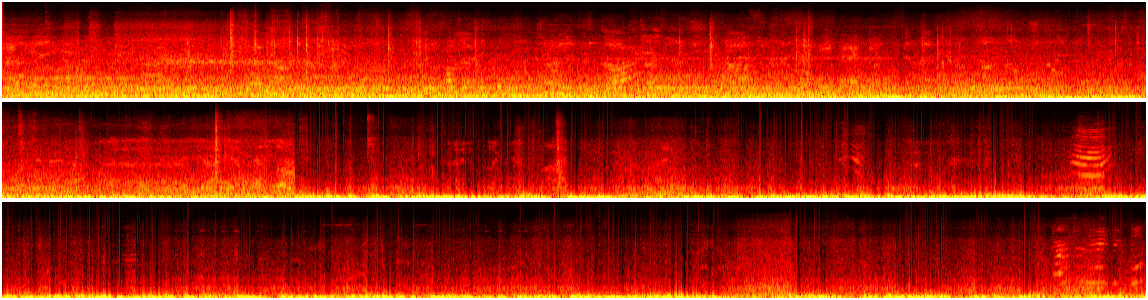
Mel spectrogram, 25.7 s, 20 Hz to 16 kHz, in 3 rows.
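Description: Wind buffeting the microphone over the low, steady rumble of a harbour ferry under way, with background voices over the first half. The gusting grows more uneven from about halfway through, and a brief high call sounds near 17 seconds.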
